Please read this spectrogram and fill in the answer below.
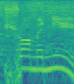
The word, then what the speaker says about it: Tchouaméni: Tchouaméni. – ¿Tchouaméni? – Tchouaméni.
